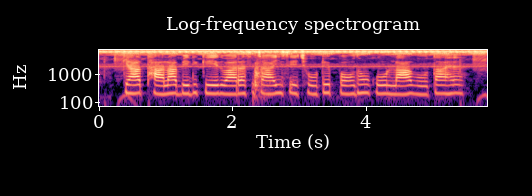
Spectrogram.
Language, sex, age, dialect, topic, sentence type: Hindi, female, 18-24, Kanauji Braj Bhasha, agriculture, question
